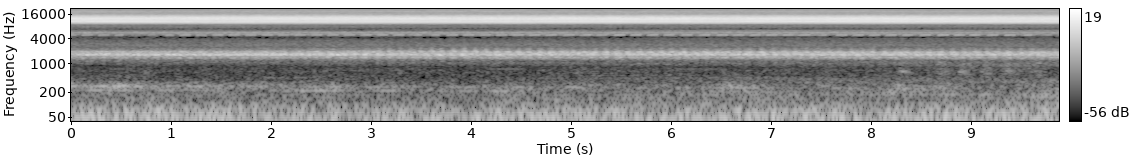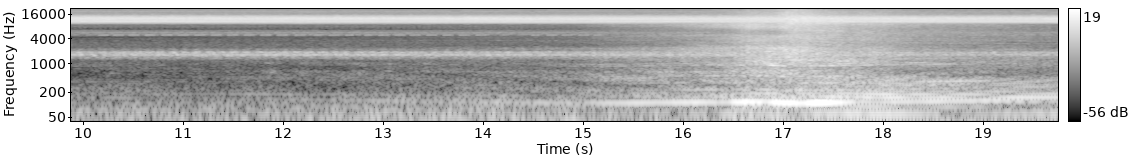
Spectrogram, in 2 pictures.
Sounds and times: Frogs sound 0:08.8 - 0:19.7
Traffic Sound 0:10.2 - 0:19.7

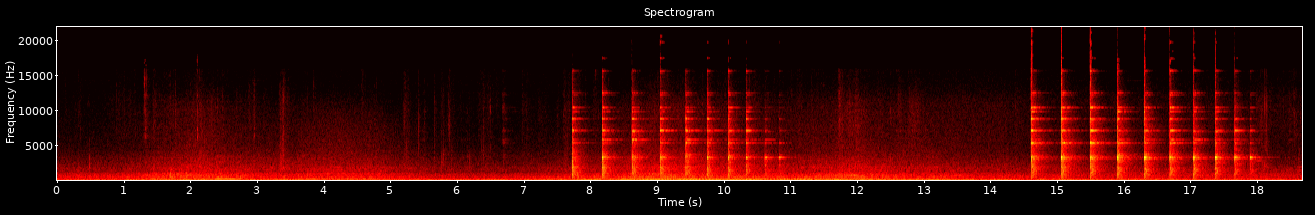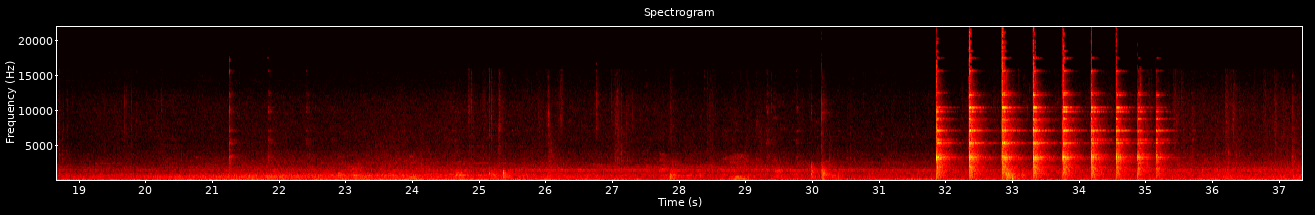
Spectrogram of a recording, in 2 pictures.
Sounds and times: repair 0:07.7 - 0:11.1
repair 0:14.6 - 0:18.3
repair 0:31.9 - 0:35.6

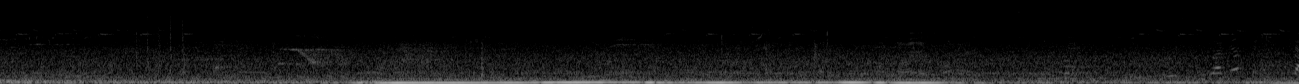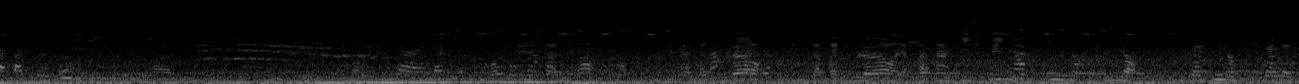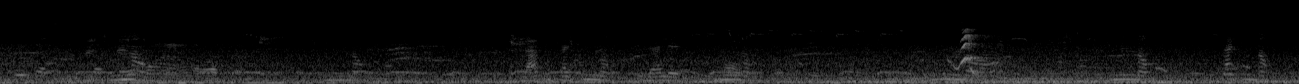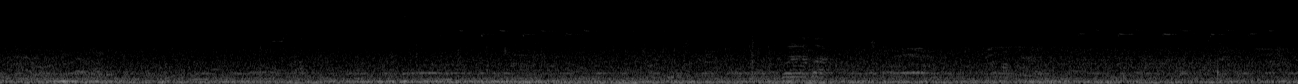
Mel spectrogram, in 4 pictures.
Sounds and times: Dog walkers talking to their dogs 0:06.0 - 0:42.2

